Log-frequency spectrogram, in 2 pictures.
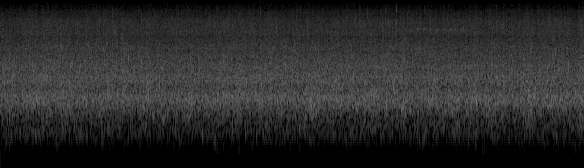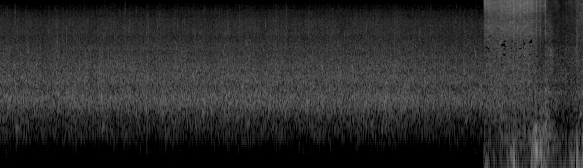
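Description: Faint, steady rush of flowing water, like a stream. Near the end it gives way to wind rumbling on the microphone.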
